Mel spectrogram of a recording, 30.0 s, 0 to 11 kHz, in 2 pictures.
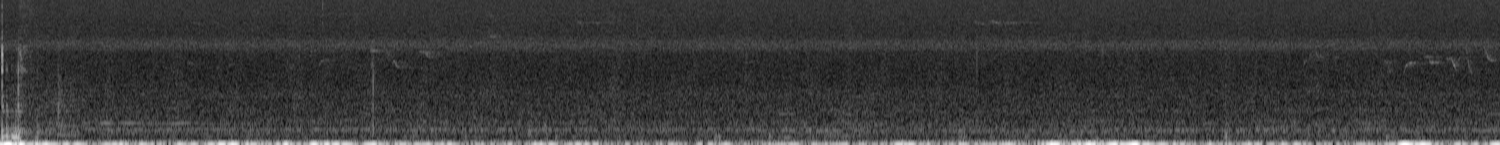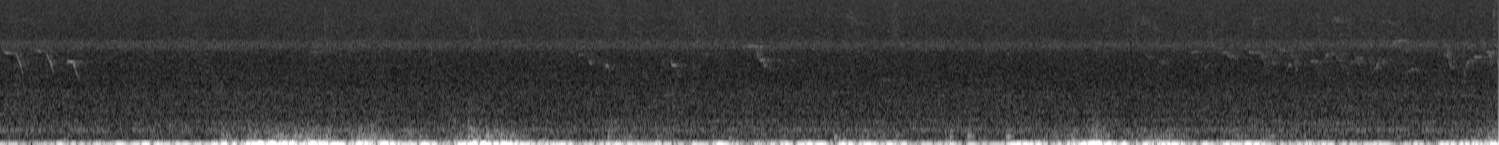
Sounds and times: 0.0s birds 0.7s
0.0s chainsaw or other machine far in the distance 0.7s
26.6s birds 29.9s

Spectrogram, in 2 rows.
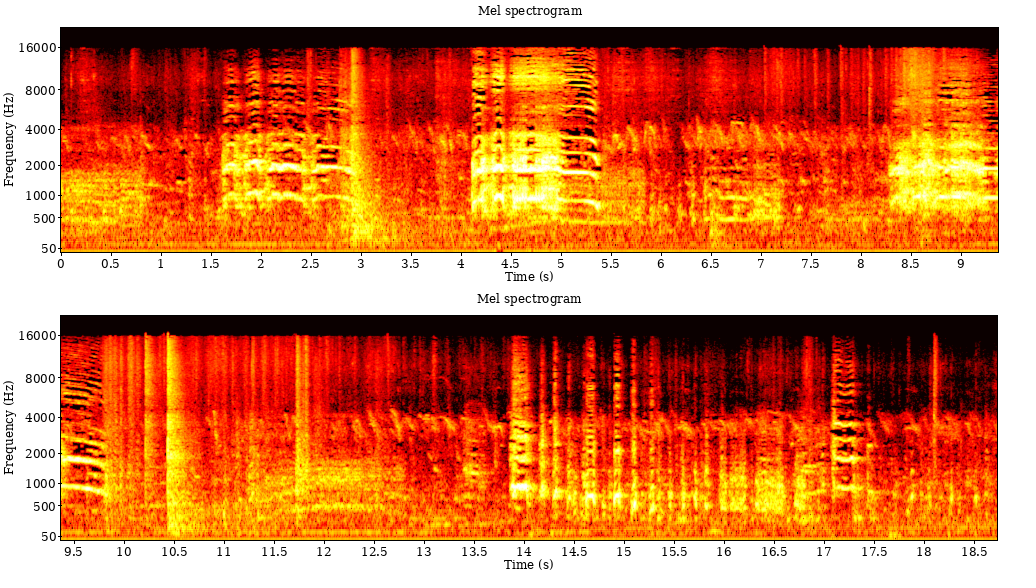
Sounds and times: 0.0s roosters 18.7s

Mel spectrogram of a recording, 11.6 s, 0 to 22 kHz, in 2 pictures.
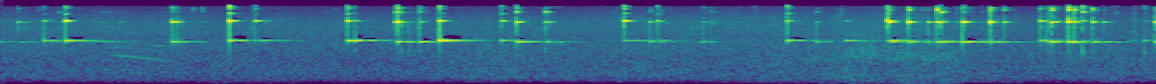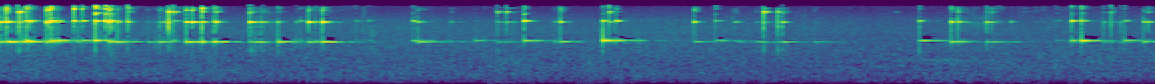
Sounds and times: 0.0s Wind Chimes 11.5s
3.2s strong gusts 8.6s

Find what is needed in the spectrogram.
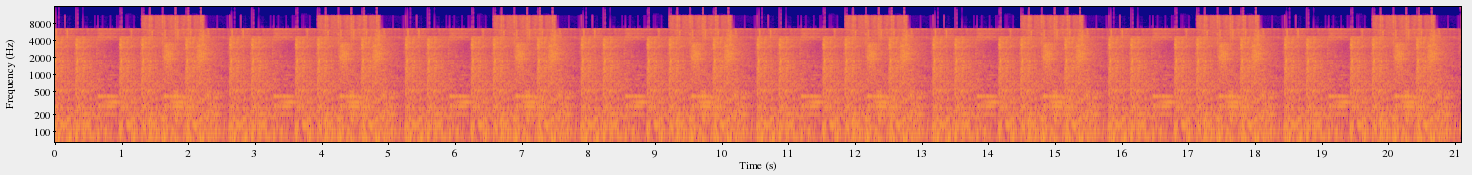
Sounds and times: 0.0s Drum Loop 21.0s

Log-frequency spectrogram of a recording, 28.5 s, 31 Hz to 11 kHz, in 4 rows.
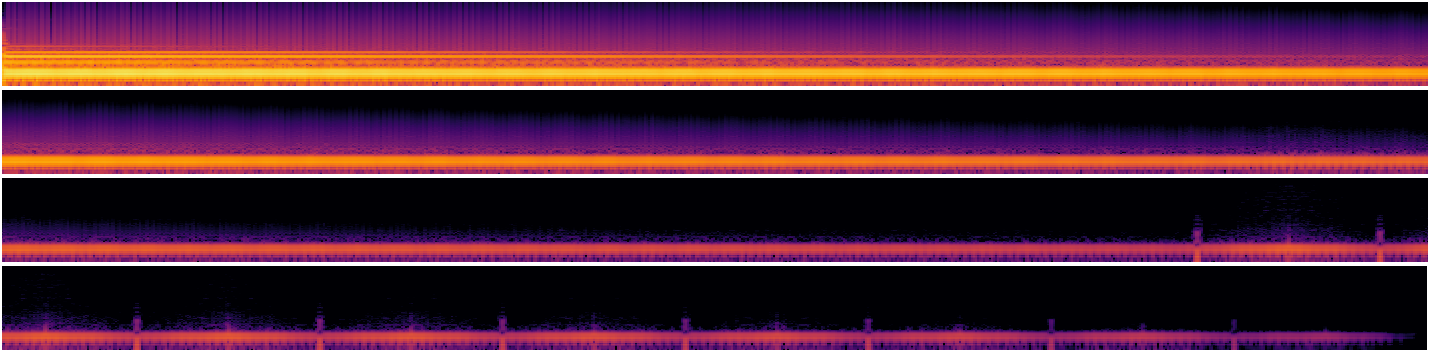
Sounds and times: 0.0s Individual notes from my Rhodes 3.4s

